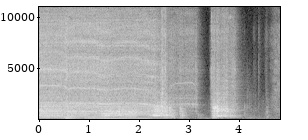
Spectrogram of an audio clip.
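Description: Cordless drill boring a hole through the thick plastic wall of a rain barrel: the motor runs steadily, with a heavier grinding stretch while the bit cuts through, and stops about three seconds in. A short knock follows about half a second later.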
